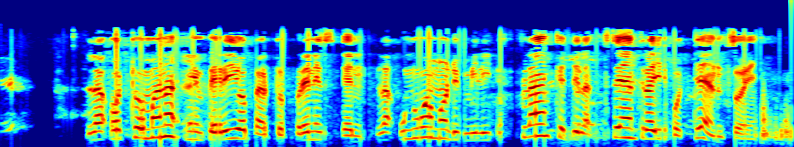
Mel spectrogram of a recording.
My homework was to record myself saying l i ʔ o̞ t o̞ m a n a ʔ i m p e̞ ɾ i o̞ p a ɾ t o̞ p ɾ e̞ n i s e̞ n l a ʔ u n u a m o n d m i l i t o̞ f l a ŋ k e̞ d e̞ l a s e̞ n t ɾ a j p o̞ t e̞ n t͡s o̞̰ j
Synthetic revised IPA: l a ʔ o̞ t o̞ m a n a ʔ i m p e̞ ɾ i o̞ p a ɾ t o̞ p ɾ e̞ n i s e̞ n l a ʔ u n u a m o n d m i l i t o̞ f l a ŋ k e̞ d e̞ l a t͡s e̞ n t ɾ a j p o̞ t e̞ n t͡s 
